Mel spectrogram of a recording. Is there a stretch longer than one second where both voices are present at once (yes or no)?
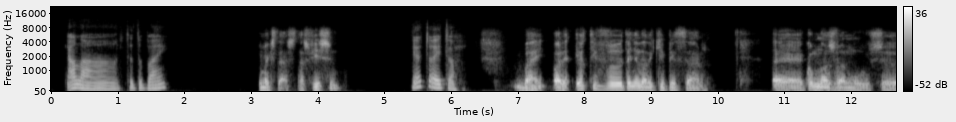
no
